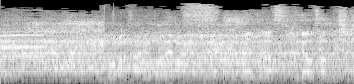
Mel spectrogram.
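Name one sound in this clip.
A young man speaks into a microphone, close by, outdoors.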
